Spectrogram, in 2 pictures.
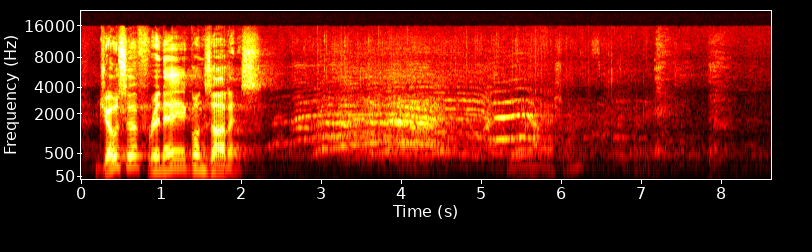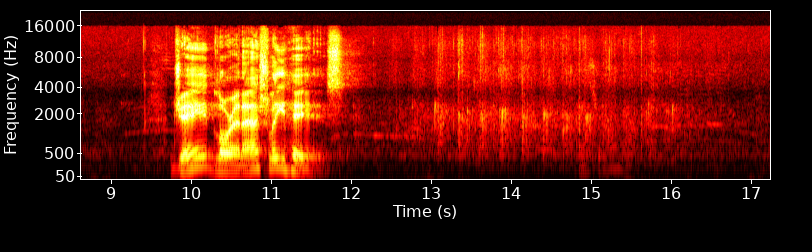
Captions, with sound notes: Joseph Rene Gonzales. (audience applauds) Lauryn-Ashlee? Jade Lauryn-Ashlee Hayes. (audience applauds)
